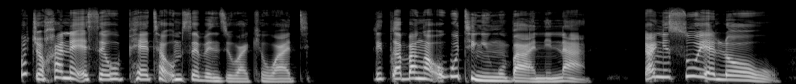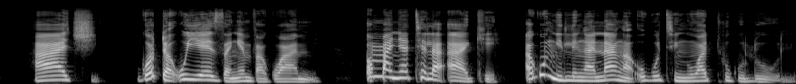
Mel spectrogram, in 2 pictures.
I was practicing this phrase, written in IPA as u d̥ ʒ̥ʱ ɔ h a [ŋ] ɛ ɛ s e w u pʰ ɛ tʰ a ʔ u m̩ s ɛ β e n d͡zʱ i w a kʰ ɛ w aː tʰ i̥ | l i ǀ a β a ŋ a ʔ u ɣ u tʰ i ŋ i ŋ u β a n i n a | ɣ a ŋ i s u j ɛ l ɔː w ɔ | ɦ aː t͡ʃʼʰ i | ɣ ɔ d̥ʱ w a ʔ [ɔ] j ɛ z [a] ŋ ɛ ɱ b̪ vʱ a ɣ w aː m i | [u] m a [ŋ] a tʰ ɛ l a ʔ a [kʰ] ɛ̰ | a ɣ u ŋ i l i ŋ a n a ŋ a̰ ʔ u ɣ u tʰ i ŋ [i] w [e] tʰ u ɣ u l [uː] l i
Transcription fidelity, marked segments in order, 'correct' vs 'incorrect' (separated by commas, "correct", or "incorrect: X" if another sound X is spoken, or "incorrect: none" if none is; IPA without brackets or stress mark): incorrect: n, incorrect: u, correct, incorrect: ɔ, incorrect: ɲ, correct, correct, incorrect: a, correct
